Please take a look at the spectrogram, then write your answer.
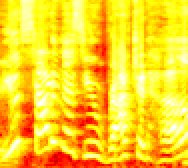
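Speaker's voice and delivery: very high, sassy jab; mock her like a rival; mock insult. Speaker taunting the stranger, high and sassy.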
